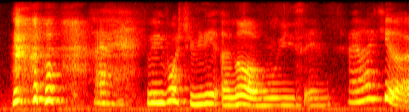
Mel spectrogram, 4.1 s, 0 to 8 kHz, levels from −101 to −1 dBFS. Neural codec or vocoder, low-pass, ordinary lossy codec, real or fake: none; 7.2 kHz; none; real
